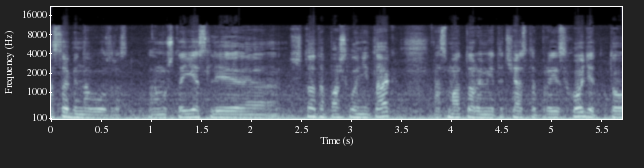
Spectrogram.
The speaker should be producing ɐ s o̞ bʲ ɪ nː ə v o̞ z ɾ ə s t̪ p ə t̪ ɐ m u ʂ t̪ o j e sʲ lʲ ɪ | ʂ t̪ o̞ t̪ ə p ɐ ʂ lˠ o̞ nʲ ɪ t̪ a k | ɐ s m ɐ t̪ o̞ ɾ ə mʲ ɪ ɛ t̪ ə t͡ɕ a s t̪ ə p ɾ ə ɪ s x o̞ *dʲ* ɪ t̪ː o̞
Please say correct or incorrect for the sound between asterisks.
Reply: correct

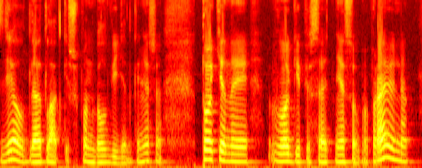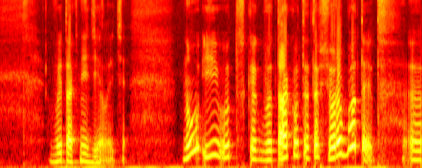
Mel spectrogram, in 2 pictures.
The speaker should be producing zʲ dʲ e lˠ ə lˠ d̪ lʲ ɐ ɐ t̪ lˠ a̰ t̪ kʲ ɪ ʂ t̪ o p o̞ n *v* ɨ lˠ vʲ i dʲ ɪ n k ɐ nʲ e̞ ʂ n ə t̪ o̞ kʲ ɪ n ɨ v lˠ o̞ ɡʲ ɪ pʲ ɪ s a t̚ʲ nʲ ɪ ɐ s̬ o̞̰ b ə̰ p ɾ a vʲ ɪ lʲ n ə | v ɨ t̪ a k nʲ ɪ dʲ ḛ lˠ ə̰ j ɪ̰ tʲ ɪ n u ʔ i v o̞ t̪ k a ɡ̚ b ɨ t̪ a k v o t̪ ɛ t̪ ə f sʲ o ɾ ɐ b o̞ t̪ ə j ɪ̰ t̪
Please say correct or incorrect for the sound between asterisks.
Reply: incorrect: b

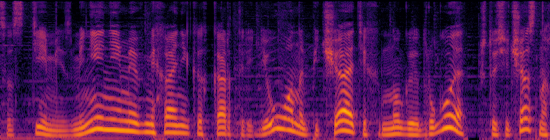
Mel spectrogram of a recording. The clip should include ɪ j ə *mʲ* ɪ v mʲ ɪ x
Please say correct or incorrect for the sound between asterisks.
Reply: correct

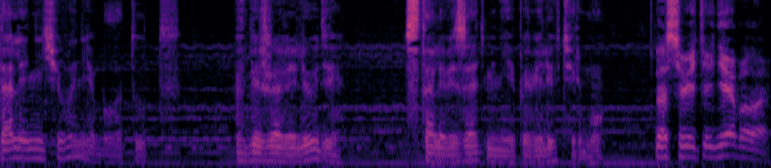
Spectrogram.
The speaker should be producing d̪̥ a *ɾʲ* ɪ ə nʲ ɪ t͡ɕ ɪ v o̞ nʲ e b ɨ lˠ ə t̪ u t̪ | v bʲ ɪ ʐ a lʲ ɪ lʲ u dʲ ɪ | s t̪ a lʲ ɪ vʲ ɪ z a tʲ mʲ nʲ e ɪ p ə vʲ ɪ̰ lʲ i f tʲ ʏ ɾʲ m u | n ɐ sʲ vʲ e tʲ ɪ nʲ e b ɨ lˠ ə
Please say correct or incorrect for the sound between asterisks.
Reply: incorrect: lʲ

